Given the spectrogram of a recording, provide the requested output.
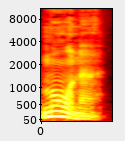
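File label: "mourner", British English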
